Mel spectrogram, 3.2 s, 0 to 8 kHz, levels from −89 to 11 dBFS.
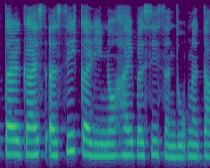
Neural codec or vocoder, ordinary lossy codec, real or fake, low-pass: none; none; real; 7.2 kHz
